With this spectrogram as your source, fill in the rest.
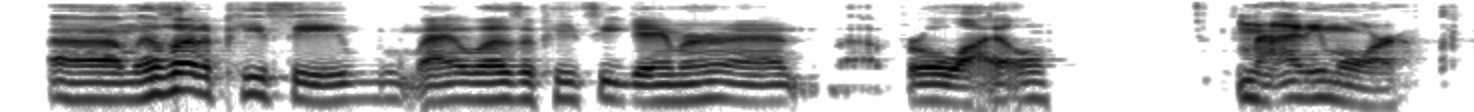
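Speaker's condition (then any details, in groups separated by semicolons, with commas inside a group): Cerebral palsy; mild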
